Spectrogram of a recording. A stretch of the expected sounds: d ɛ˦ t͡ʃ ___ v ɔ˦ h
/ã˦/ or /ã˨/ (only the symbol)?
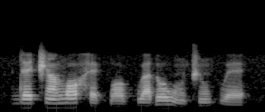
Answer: ã˦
